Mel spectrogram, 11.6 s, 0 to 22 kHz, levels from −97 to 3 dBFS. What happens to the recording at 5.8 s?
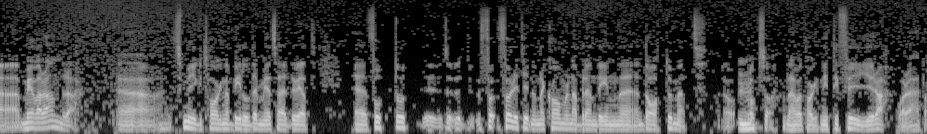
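At 5.8 s the speech carries overdone noise removal, present across the whole clip. An overly aggressive noise reducer pulls individual frequency bands down whenever they sit near its noise estimate, so quiet speech detail vanishes too. Pauses drop to near silence with twinkling specks. A spectrogram shows scattered isolated dots in the gaps and holes eaten into the speech harmonics.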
